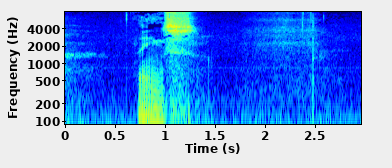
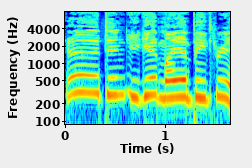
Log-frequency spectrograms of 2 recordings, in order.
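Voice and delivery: mock sender voice. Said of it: "And then it's like".

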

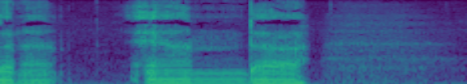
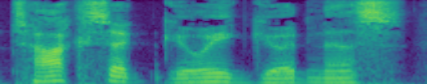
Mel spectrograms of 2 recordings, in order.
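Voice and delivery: savouring; 8 dB louder, slower than usual. Real, not acted. Host savours the story's phrase.

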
